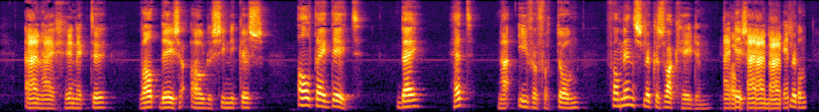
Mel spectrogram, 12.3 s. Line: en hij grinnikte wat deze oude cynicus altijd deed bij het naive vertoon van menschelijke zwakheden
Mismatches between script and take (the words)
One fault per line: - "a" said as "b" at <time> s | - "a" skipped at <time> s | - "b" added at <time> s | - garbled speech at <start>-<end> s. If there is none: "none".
- garbled speech at 10.8-12.1 s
